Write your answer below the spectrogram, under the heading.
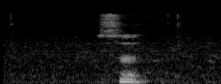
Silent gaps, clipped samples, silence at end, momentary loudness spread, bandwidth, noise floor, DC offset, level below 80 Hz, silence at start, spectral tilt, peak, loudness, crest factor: none; under 0.1%; 0.1 s; 26 LU; 11.5 kHz; -55 dBFS; under 0.1%; -56 dBFS; 0.1 s; -4.5 dB/octave; -14 dBFS; -29 LUFS; 20 dB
